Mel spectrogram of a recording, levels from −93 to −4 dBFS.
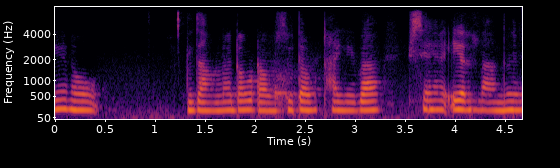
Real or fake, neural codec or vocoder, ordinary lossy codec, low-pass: fake; codec, 16 kHz, 1 kbps, X-Codec, HuBERT features, trained on general audio; Opus, 32 kbps; 7.2 kHz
